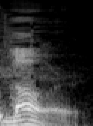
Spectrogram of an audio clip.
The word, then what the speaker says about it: Lauer: What is the correct Well, let me pronunciation? hear you say it. I say Lauer.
